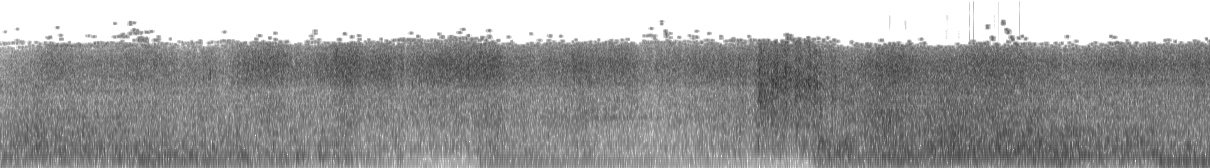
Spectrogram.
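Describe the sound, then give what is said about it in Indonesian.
Heavy rain pours steadily in a dense, loud hiss while deep rolls of thunder rumble underneath, swelling and surging stronger toward the end. No voices are present. A thunderstorm under thick clouds over the town of Tumapel, from afternoon into evening. “Langit bagaikan robek, memuntahkan deras hujan, dan pijar halilintar menggelegar, membuncah dan mengejutkan.”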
